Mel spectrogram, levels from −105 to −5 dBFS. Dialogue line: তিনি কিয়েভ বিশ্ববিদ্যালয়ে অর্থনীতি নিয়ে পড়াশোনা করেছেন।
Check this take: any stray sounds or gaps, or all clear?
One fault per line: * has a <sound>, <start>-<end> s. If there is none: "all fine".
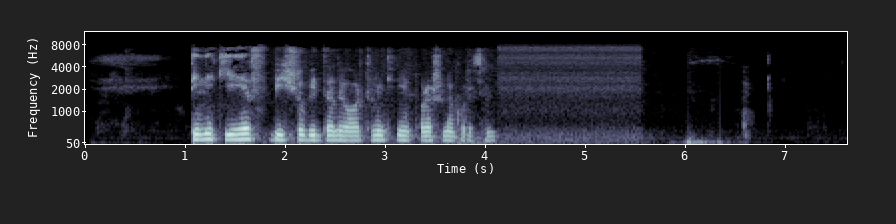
all fine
